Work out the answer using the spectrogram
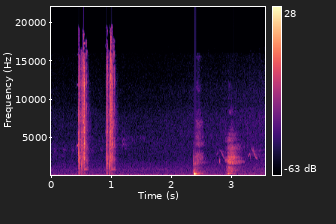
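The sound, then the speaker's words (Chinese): Camera shutter clicks as photos are taken of a posing woman: two sharp, bright clicks about half a second apart, each short and crisp, with quiet around them. “你快对着姐姐拍照呀。”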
